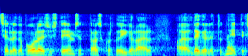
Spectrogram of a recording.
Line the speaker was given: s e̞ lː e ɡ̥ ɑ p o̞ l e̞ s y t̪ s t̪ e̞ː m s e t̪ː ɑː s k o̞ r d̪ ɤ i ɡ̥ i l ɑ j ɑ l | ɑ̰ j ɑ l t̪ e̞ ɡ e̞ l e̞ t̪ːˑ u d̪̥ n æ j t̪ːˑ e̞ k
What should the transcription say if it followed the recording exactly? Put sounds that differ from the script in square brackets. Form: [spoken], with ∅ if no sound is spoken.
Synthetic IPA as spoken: s e̞ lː e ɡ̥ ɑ p o̞ l e̞ s y [∅] s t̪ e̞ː m s e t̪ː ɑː s k o̞ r d̪ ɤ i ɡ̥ [e] l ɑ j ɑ l | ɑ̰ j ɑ l t̪ e̞ ɡ e̞ l e̞ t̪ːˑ u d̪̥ n æ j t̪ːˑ e̞ k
